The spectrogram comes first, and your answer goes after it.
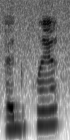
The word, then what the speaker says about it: eggplant: of saying it strangely a lot of times we say egg like a long a but if we say eggplant it's easier to remember that starts with short e how about this one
